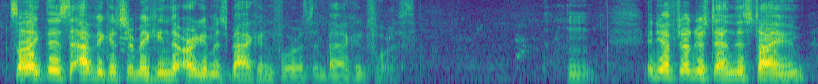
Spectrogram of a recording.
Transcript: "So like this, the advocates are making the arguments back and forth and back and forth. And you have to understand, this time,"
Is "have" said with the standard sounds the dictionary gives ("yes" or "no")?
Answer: no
